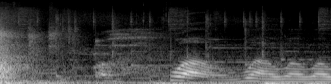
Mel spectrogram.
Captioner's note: sighs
